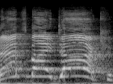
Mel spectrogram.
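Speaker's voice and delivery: acted very high shout at full lung power. Retelling what a sleeping person shouted as loud as he could: imitating Ryan yelling. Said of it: "as loud as he could".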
